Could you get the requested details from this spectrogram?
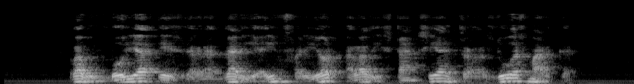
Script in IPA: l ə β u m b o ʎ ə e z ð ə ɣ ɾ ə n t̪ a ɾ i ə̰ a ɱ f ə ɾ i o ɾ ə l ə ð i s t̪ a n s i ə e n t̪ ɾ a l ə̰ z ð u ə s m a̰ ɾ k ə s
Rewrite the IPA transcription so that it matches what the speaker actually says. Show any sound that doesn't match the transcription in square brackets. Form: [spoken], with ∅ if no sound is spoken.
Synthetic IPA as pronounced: l ə β u m b o ʎ ə e z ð ə ɣ ɾ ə n [d̪] a ɾ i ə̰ [i] ɱ f ə ɾ i o ɾ ə l ə ð i s t̪ a n s i ə e n t̪ ɾ [ə] l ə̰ z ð u ə [z] m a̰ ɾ k ə s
